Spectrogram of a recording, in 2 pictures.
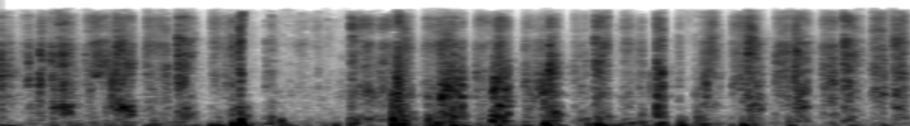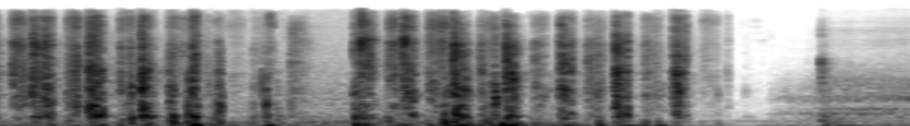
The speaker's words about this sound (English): The answer was cutting paper with the scissors. Cutting paper.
